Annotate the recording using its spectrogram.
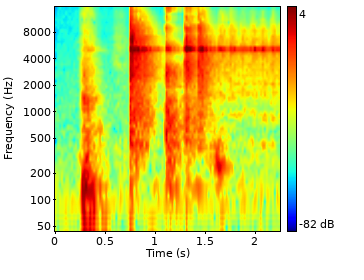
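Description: A sudden crash-like hit with a thin, high ringing tone that holds steady for about two seconds, with two more knocks just after the first.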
